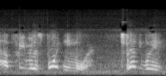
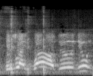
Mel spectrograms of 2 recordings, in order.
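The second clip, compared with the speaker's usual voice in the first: usual speaking voice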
